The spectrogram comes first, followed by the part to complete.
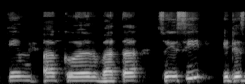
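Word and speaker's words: अकुर्वत: Kim akurvata.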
